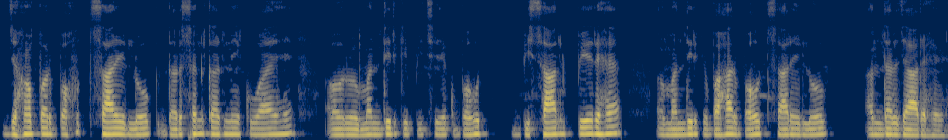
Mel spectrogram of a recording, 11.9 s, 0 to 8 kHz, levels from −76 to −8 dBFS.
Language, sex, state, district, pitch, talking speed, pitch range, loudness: Angika, male, Bihar, Begusarai, 130 Hz, 150 wpm, 125-135 Hz, -24 LUFS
